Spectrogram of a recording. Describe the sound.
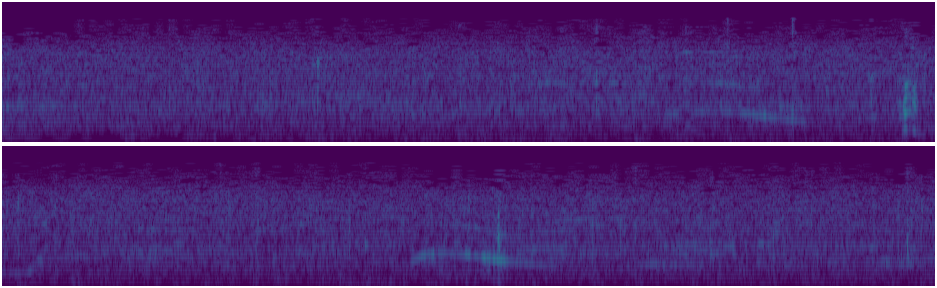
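An audience claps steadily throughout as hand praise unto the Lord, a dense, even wash of applause with a couple of sharper, louder bursts and faint voices mixed underneath.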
